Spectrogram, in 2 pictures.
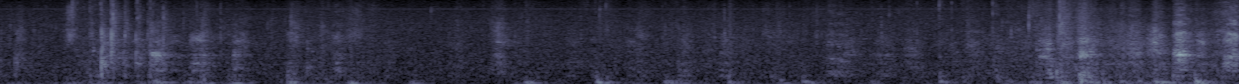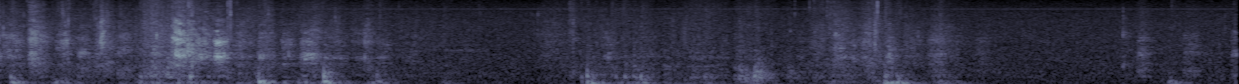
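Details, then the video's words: German Shepherd and Doberman wrestling energetically indoors in a living room, with two sheep nearby; shot in April. Rapid, irregular breathy panting and scuffling bursts, loudest midway through. "German Shepherd vs. Doberman (with sheep!)"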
